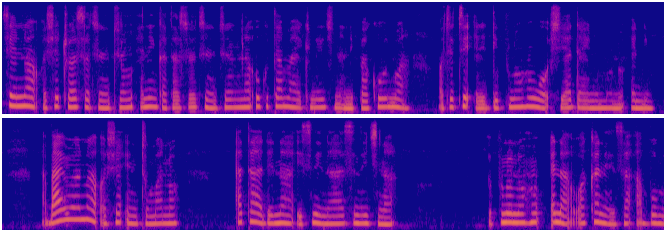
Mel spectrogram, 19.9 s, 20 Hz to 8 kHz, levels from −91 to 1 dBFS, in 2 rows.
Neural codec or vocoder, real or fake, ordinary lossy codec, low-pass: none; real; Opus, 32 kbps; 7.2 kHz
